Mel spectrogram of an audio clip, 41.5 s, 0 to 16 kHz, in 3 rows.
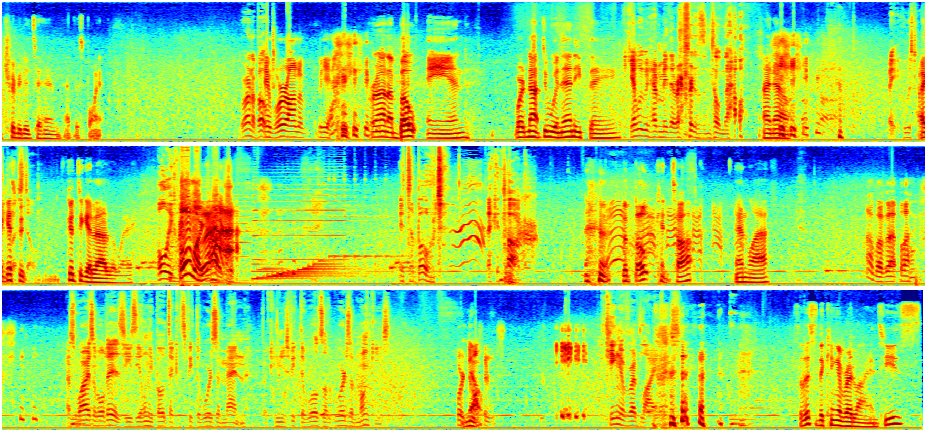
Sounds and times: Speech: 0:00.0 - 0:01.6, 0:03.6 - 0:07.1, 0:07.8 - 0:12.6, 0:13.4 - 0:17.4, 0:19.8 - 0:20.6, 0:21.2 - 0:21.8, 0:23.2 - 0:24.3, 0:24.9 - 0:25.4, 0:28.7 - 0:33.5, 0:34.6 - 0:35.2, 0:36.7 - 0:37.9, 0:39.7 - 0:41.5.

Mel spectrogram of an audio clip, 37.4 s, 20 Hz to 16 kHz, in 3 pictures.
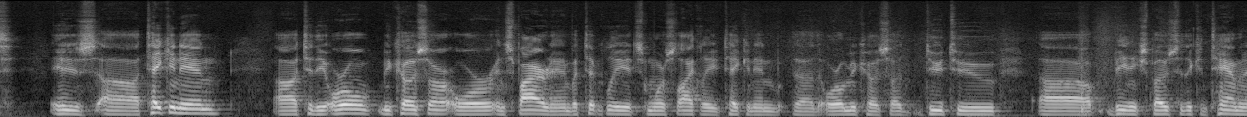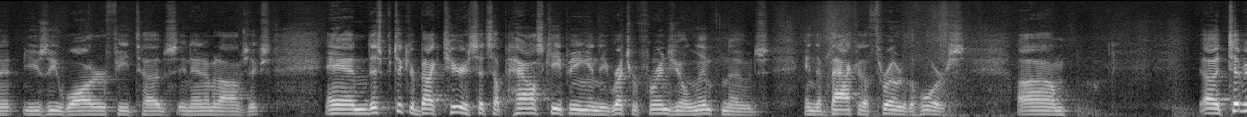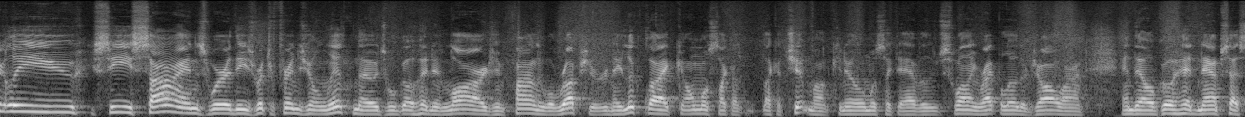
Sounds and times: Speech: 0:00.0 - 0:23.3, 0:24.4 - 0:37.3.

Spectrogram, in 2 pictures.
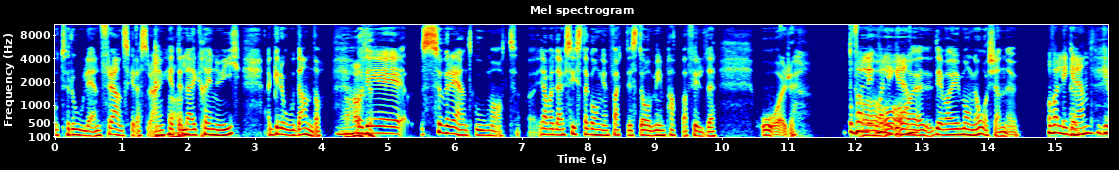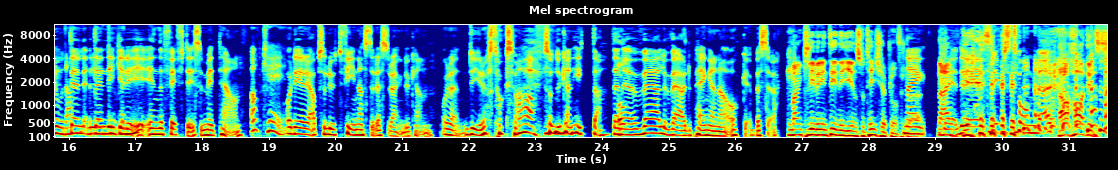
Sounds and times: Speech: 0:00.0 - 0:02.7, 0:04.2 - 0:09.3, 0:12.0 - 0:31.5.

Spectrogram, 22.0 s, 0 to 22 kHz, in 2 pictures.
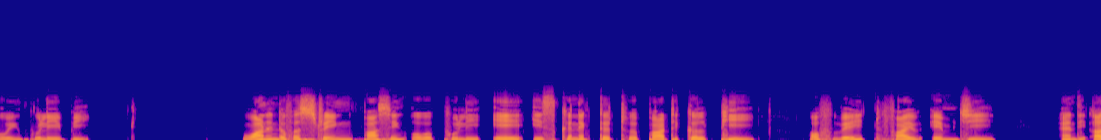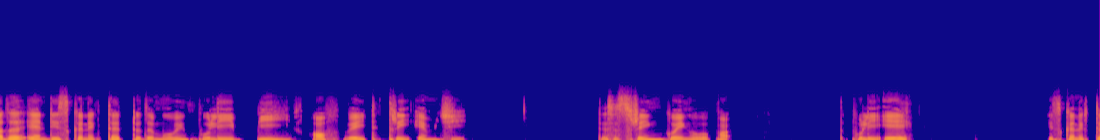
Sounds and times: Speech: 0:00.0 - 0:01.0, 0:02.4 - 0:10.0, 0:10.6 - 0:15.7, 0:17.0 - 0:18.4, 0:19.4 - 0:20.2, 0:21.5 - 0:22.0.

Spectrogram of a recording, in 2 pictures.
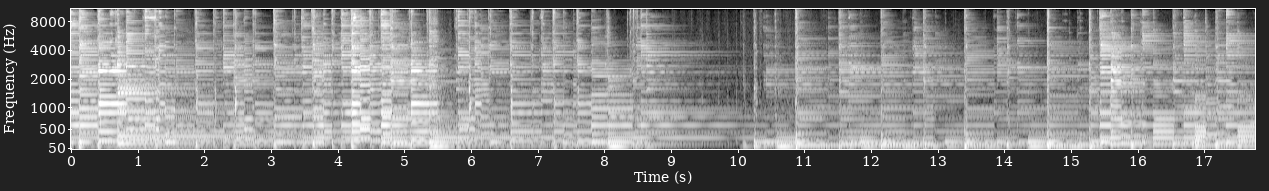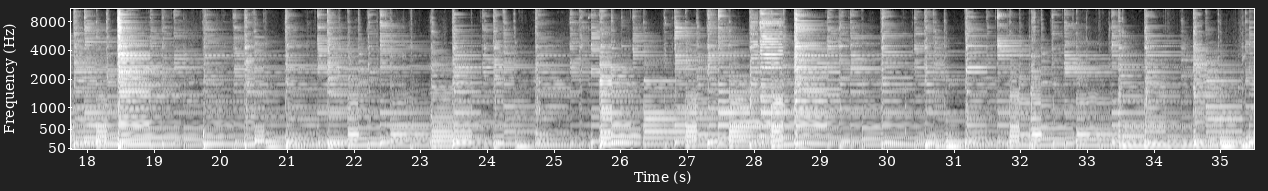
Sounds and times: Acoustic guitar: 0:00.0 - 0:35.5
Strum: 0:00.0 - 0:35.5.

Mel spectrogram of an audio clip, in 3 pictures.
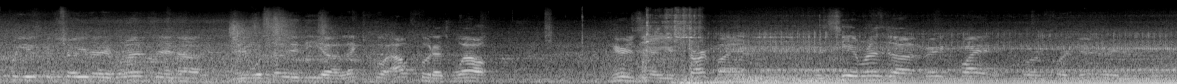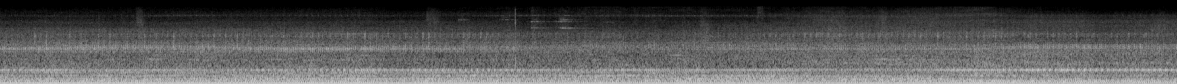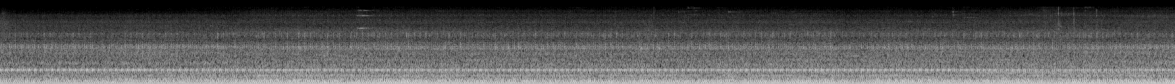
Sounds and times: Medium engine (mid frequency): 0:00.0 - 0:35.2
Idling: 0:06.5 - 0:35.2.

